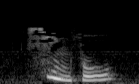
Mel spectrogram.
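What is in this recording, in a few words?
"幸福", Mandarin Chinese; chinese-flashcards; hsk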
